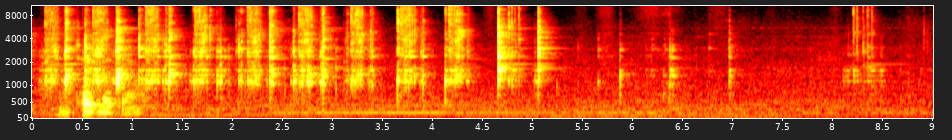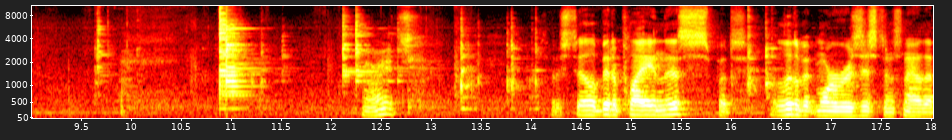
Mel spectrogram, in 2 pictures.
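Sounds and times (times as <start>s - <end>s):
ratchet wrench clicking: 0.0s - 5.2s, 8.2s - 8.5s.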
